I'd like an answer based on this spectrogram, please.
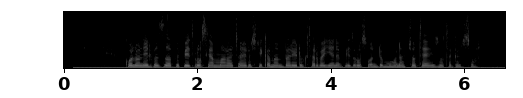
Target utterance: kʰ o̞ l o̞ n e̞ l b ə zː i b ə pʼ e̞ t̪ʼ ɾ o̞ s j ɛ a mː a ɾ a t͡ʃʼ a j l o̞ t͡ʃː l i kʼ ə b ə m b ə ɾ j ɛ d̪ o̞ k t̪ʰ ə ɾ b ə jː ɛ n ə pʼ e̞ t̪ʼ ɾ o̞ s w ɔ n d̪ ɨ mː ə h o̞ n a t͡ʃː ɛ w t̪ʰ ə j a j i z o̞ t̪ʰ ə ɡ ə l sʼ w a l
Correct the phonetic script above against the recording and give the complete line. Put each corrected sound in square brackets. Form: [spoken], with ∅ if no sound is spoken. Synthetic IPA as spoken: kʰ o̞ l o̞ n e̞ l b ə zː [a] b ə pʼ e̞ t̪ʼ ɾ o̞ s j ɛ a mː a ɾ a t͡ʃʼ a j l o̞ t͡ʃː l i kʼ ə [m] ə m b ə ɾ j ɛ d̪ o̞ k t̪ʰ ə ɾ b ə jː ɛ n ə pʼ e̞ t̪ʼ ɾ o̞ s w ɔ n d̪ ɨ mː ə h o̞ n a t͡ʃː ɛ w t̪ʰ ə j a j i z o̞ t̪ʰ ə ɡ ə l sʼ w a l

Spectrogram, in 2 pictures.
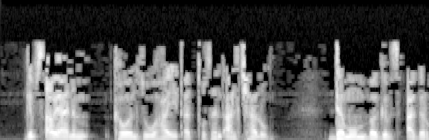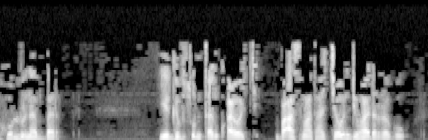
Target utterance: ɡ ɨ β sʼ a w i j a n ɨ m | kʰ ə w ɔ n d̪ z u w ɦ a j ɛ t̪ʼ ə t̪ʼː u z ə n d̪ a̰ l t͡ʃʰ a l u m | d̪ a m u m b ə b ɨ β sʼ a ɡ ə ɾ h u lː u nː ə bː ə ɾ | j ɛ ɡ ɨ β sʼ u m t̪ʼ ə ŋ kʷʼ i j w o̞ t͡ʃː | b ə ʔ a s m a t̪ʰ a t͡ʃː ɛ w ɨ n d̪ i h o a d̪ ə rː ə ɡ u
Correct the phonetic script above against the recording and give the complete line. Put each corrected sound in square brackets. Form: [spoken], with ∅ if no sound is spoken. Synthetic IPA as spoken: ɡ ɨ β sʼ a w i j a n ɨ m | kʰ ə w ɔ n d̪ z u w ɦ a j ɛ t̪ʼ ə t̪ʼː u z ə n d̪ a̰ l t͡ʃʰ a l u m | d̪ [ə] m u m b ə [ɡ] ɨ β sʼ a ɡ ə ɾ h u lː u [n] ə bː ə ɾ | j ɛ ɡ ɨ β sʼ u m t̪ʼ ə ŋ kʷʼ [a] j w o̞ t͡ʃː | b ə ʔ a s m a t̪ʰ a t͡ʃː ɛ w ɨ n d̪ i h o a d̪ ə rː ə ɡ u

